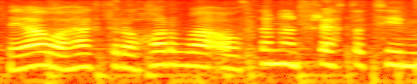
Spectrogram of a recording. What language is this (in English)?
Icelandic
